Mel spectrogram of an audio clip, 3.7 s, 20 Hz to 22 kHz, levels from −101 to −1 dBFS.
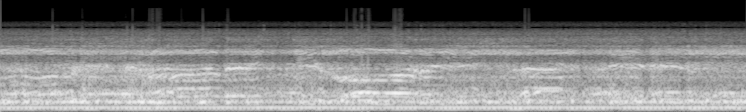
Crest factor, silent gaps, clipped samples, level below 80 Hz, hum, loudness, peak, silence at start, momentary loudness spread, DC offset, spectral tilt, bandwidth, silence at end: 10 dB; none; under 0.1%; -60 dBFS; 50 Hz at -25 dBFS; -11 LUFS; 0 dBFS; 0 s; 3 LU; under 0.1%; -6 dB/octave; 7.6 kHz; 0 s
